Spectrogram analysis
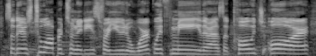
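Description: A woman in her forties who works as a life and business coach gives an earnest event interview testimonial into a handheld mic, using many fillers, in an indoor room against a plain wall. Her high, fairly bright voice is fairly quick, and the audio quality is poor.

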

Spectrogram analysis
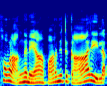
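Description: A doting old grandmother, put on by a woman narrator, coaxing and pleading from her bed. She scolds softly and comforts the girl she relies on. The voice sits close to the reader's own middle-range talk. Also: medium pitch, normal speed, natural voice. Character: worried old grandmother, bedridden, fond.

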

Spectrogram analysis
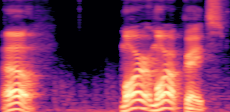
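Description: A man hosting a let's play, commenting on his gameplay in an excitable, profane way with laughs and yelps. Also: medium pitch, takes it slowly, slightly rough. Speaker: gaming channel host.

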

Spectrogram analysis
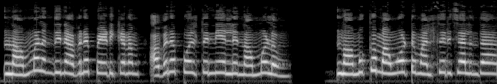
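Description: A squeaky, very high little cartoon boy, voiced by a woman, full of bluster and quick to boast. His tone is bright and sharp. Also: fairly even intonation. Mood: urging. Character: bold hot-headed little boy. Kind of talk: cartoon voice acting.

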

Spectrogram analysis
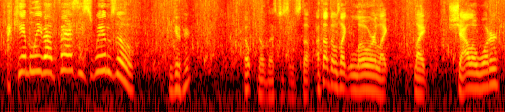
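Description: A young man hosting a gaming video, talking casually and excitably as he plays and reacts. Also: on the high side, brisk, background noise. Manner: excitable, jokey, exclaims often. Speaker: gaming channel host. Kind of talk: let's play commentary.

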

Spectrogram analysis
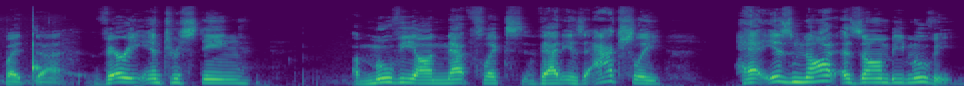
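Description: A man's voice: fairly high pitch, expressive, takes it slowly. Older man, club host, video call, rambling, enthusiastic, self-correcting. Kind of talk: casual recommendation chat.

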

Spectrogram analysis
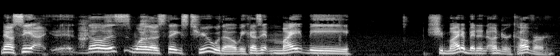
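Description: A man's voice: fairly high pitch, expressive, normal speed, a bit bright. A man co-hosting a podcast, joking in crude casual banter. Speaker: podcast co-host.

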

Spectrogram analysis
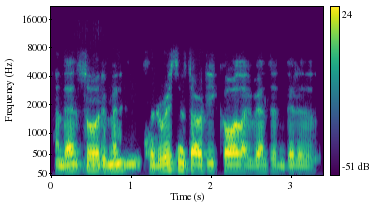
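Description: Telling his life story as a video-call guest, this middle-aged former jockey, Trinidadian with a Guyanese upbringing, rambles on and keeps repeating words. He speaks quickly in a flat, medium-pitched delivery with no room sound, and the audio is slightly dull.

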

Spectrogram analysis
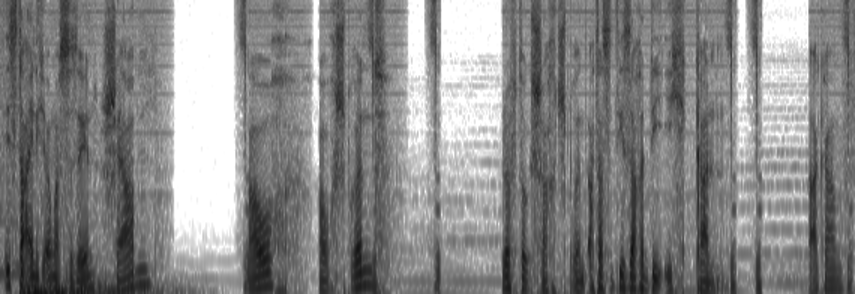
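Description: A man's voice: fairly low pitch, breathy edge. A man hosting a let's play with casual commentary, muttering to himself as he plays.

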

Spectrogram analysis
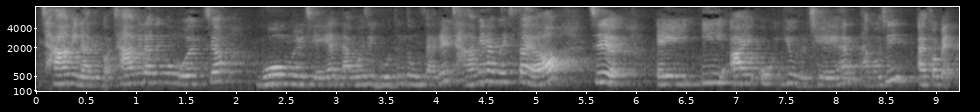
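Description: Female grammar teacher with a high voice and a heavy room echo who asks and answers her own questions. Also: normal speed, few pauses, fairly bright tone. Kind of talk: online grammar lecture. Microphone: studio lecture recording. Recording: very echoey room with faint noise.

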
